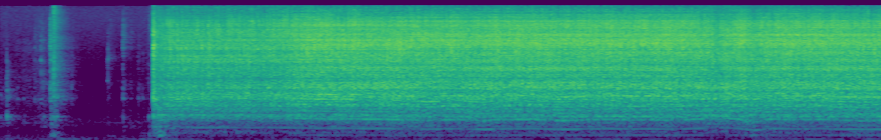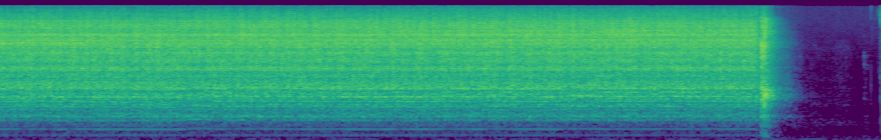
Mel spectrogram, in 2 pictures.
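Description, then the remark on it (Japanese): A blender mixes a shiso genovese sauce of shiso with olive oil, salt and pepper, whirring steadily for about fifteen seconds, a loud, even motor hum with a dense buzzing tone that starts abruptly and cuts off sharply, with no one speaking over it. “今ちなみにオリーブオイルと塩コショウを入れましたではちょっと音大きいかな回しますだんだんだんだん混ざっていってます”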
